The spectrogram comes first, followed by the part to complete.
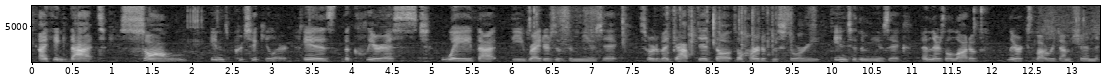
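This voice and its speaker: A woman's voice: fairly low pitch, sharp tone, low-quality recording. A woman talking casually and earnestly as a podcast panelist, explaining things in conversation. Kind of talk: casual discussion. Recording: noticeable background noise.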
